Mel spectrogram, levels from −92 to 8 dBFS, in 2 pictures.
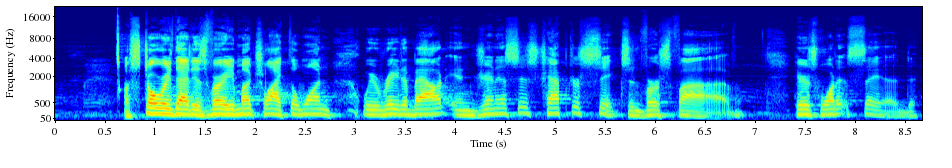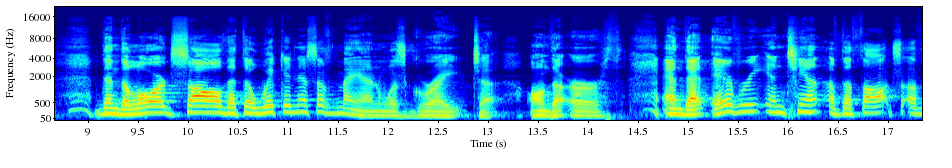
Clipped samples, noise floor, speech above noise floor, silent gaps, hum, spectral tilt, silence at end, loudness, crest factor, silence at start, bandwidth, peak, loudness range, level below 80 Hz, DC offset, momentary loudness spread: under 0.1%; -60 dBFS; 33 dB; none; none; -5 dB/octave; 0 s; -27 LUFS; 22 dB; 0.6 s; 17 kHz; -6 dBFS; 9 LU; -70 dBFS; under 0.1%; 16 LU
